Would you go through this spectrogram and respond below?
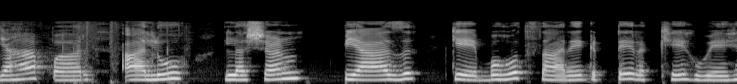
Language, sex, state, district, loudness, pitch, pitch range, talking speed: Hindi, female, Uttar Pradesh, Saharanpur, -15 LUFS, 220 Hz, 210-250 Hz, 100 wpm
